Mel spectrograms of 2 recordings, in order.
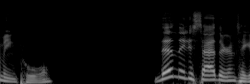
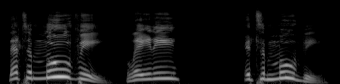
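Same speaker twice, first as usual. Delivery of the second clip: exasperated shout; 7 semitones higher, 5 dB louder than usual. Real, not acted. Scolding the mother.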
